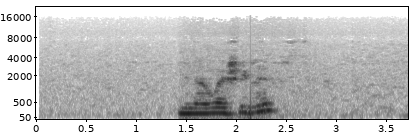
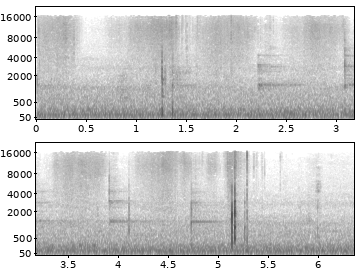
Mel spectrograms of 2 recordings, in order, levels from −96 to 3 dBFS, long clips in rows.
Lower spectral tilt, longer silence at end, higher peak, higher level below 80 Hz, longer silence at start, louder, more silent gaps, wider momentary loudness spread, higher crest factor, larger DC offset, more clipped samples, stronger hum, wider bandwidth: first, -7 dB/octave vs -3.5 dB/octave; first, 1.25 s vs 0 s; about the same, -6 dBFS vs -6 dBFS; first, -46 dBFS vs -56 dBFS; first, 1.4 s vs 0 s; first, -18 LUFS vs -40 LUFS; neither; about the same, 19 LU vs 18 LU; second, 16 dB vs 36 dB; neither; neither; neither; second, 12.5 kHz vs 17 kHz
